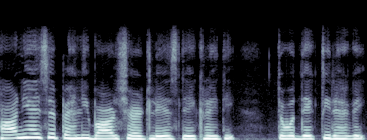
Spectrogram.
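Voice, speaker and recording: Female narrator for a dramatic audio novel; slightly high voice, dull dry recording. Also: a little mellow, clear, resonant tone, no echo. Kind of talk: reading a romance novel aloud.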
